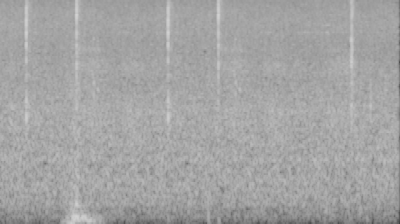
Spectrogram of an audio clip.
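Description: Steady rushing wind noise on the microphone, with one low thump a little under a second in and a few light footstep ticks on the dirt trail.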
